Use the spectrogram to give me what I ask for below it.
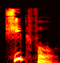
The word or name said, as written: sheepfold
